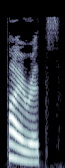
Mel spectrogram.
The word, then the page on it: pirates: British English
